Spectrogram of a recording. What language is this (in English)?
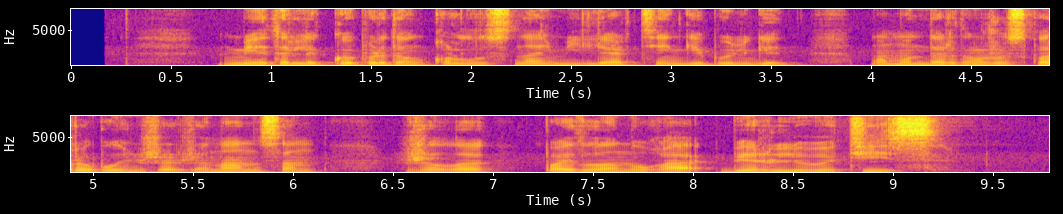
Kazakh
